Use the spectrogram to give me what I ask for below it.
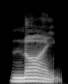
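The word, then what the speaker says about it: knife: কে, কে এর জন্য কো, না, কো হবে না। কেন? কারণ আমরা সাইলেন্ট লেটার এর ক্লাসে দেখেছি কে এর পরে যদি এন থাকে তখন কে সাইলেন্ট থাকে, মানে কে এর উচ্চারণ করতে হয় না।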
